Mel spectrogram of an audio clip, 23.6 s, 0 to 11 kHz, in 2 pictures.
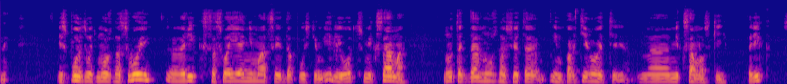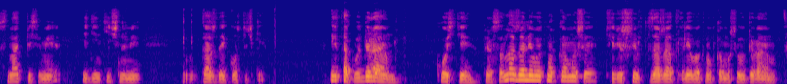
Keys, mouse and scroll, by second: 15.8 click, 17.6 click, 21.0 shift+click.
